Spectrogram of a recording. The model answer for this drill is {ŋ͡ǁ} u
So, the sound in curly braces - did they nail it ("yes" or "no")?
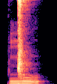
yes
